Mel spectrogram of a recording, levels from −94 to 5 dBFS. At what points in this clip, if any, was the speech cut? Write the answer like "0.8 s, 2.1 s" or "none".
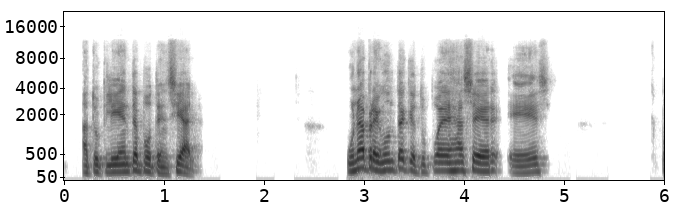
none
